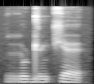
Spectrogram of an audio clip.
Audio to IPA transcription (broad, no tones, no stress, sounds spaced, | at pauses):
r u ɖ i ɳ t͡ʃ ɛ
